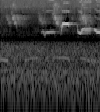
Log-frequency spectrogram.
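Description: Songbirds calling: scattered short high chirps throughout, and in the second half a run of clear whistled notes that step between two pitches.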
